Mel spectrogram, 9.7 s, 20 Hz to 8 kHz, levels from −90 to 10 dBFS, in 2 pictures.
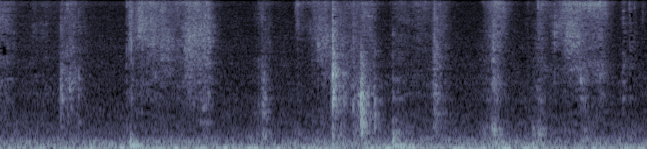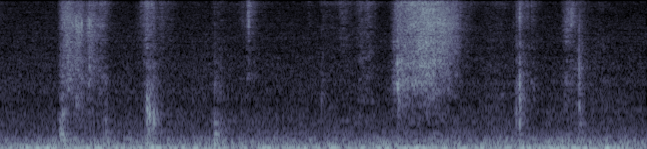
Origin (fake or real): real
